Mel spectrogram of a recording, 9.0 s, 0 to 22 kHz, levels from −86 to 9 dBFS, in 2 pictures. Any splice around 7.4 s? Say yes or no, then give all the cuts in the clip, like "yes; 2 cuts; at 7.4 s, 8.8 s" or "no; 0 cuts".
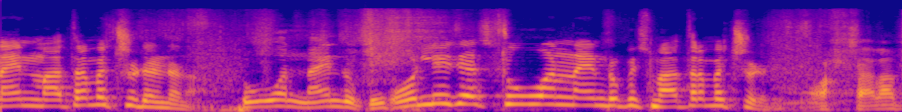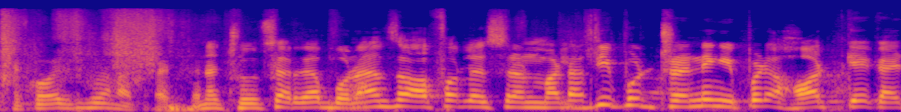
yes; 1 cut; at 7.4 s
